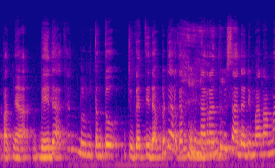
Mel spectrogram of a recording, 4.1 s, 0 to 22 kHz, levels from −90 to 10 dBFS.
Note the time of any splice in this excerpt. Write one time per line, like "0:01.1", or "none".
none

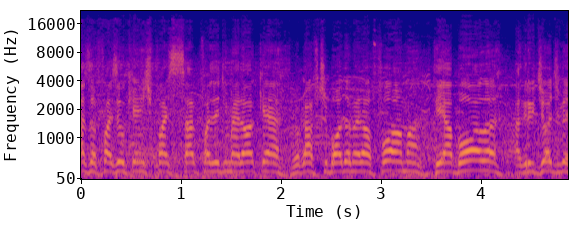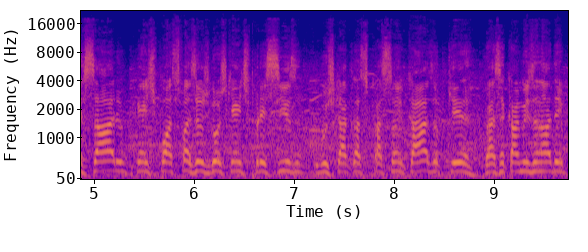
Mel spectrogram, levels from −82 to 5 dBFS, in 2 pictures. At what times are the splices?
0:02.1
0:03.4
0:05.4
0:07.1
0:08.8

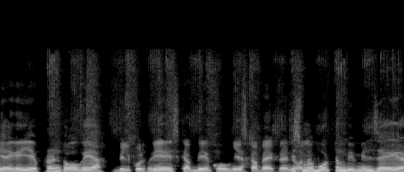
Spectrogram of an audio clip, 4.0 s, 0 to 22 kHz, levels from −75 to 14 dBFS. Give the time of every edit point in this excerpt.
none

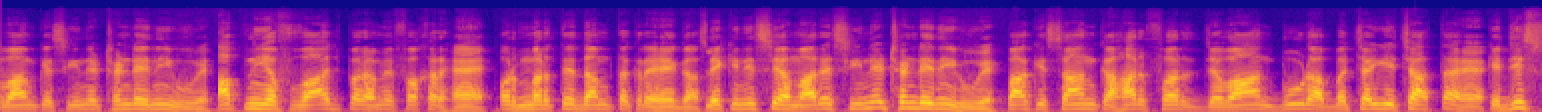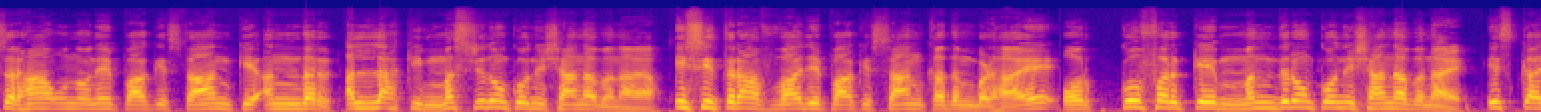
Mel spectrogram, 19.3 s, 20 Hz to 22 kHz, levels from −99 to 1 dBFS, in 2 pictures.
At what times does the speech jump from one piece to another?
0:01.2
0:04.4
0:09.3
0:16.2

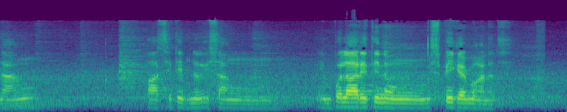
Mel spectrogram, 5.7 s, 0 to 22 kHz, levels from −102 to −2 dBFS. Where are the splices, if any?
none

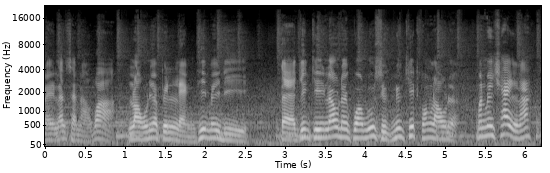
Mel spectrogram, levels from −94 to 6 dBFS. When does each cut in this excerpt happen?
0:00.9
0:02.8

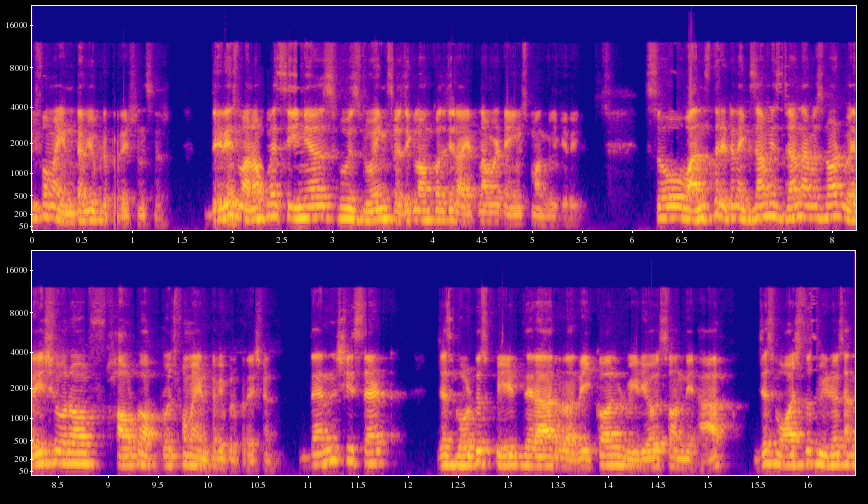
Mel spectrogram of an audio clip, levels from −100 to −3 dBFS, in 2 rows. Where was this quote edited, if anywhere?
none

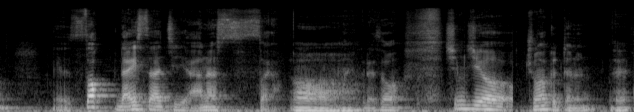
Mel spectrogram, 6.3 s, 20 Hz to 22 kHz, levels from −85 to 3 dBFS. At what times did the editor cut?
0:05.1

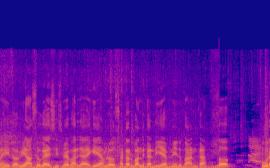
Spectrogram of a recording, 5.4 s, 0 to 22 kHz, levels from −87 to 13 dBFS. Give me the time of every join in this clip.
0:04.3

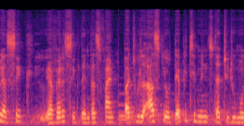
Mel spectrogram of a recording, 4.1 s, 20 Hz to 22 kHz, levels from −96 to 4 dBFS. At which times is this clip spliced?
0:01.9

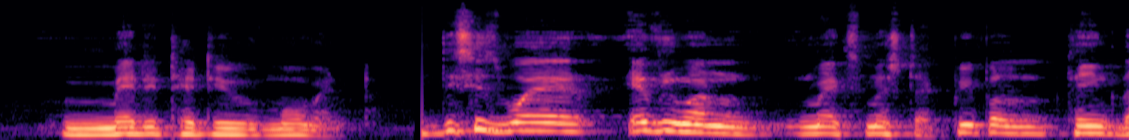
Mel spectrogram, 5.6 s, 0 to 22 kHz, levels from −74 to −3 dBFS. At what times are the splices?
0:02.1

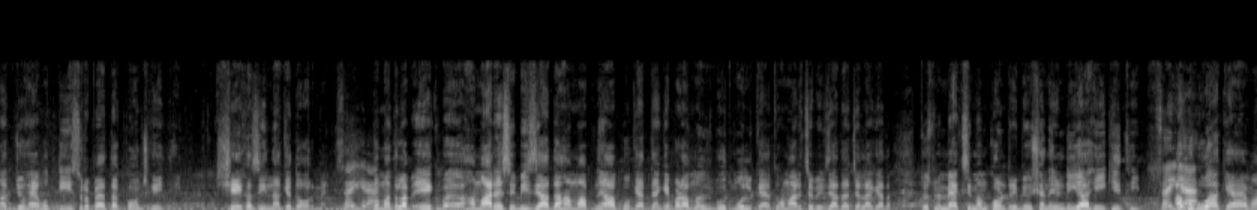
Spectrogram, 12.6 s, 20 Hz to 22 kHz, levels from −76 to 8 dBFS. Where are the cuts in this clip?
none

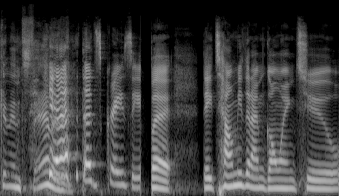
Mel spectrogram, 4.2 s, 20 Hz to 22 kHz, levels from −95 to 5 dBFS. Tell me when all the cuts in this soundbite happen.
0:01.7

